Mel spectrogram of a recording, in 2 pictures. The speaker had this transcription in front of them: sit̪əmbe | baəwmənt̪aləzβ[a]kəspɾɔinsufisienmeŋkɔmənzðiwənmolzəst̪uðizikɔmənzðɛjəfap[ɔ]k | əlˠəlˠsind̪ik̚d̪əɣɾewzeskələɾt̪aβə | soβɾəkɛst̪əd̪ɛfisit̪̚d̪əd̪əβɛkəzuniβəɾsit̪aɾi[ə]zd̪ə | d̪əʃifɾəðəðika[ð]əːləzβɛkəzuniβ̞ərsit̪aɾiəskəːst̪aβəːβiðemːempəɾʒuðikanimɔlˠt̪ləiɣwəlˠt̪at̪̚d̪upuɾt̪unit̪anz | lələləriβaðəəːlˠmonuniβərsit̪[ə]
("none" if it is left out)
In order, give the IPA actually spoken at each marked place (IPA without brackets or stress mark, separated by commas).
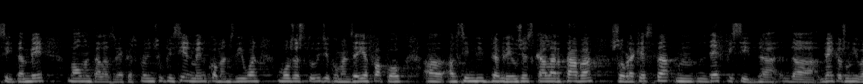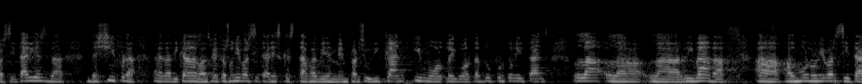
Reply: ɛ, ɔ, ə, ð, a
